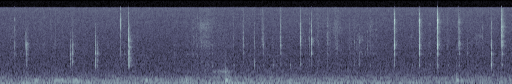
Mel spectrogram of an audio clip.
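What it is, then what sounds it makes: Plastic game controller tapped with nails. Long nails tap the shell and buttons of a hollow, purple, glossy plastic Xbox controller. Sharp, bright clicks and ticks die away almost instantly, landing at an irregular pace over a steady low background hum. A few taps near the end stand out louder.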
